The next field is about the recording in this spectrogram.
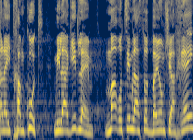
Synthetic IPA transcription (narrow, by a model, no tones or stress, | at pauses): alaitχamkut | mileaɡid̪lae̞mː | aʁo̞t͡simlaːso̞t̪̚bajo̞mʃeaχʁe̞j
